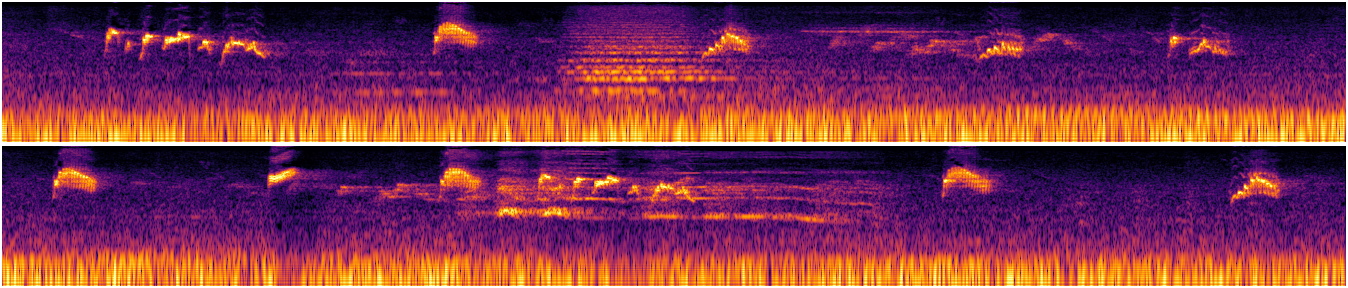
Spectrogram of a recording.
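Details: Red-whiskered bulbul of the Sông Kon line from Đông Giang, Quảng Nam, giving bright, chirpy notes and short liquid warbled phrases every second or two, with one buzzy harsh note, over a steady low hum.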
